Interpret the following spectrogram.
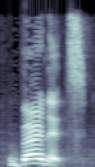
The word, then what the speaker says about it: Bernett: Is it Bernett? Yes, it's Bernett. Bernett, okay, yeah, so Bernett. Bernett. Bernett. Bernett. That's the right pronunciation. That's how to pronounce Bernett.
